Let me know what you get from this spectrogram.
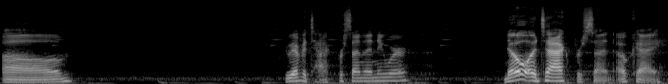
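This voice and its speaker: A streamer comments casually on a game, thinking aloud in slangy phrases. The mid-pitched voice swings animatedly between notes. Faint music plays behind the talk. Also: big pitch swings, a little slow, fairly bright tone. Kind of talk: casual gameplay commentary, reading chat.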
